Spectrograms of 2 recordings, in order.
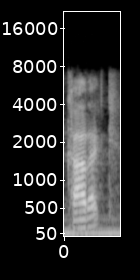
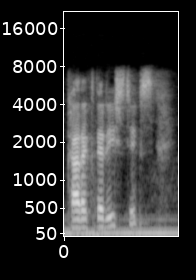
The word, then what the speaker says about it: characteristics: um next one here is characteristics instead of karak characteristics characteristics characteristic okay give me a good r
